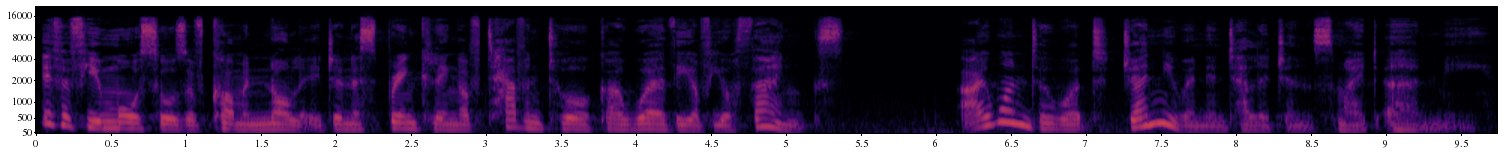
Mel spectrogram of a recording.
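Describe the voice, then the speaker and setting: A haughty lady scholar of a fantasy game, with a low voice. She is arch and wry, picking elaborate phrases with sharp wit. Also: very animated, measured pace, exaggerated voice. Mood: dry, arch. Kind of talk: video game voice acting.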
